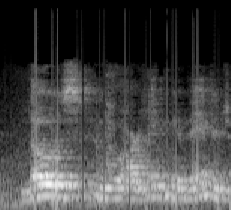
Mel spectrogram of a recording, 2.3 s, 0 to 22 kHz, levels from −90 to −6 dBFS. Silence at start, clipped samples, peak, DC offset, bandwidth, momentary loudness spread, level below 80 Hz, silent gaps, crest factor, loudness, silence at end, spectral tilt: 0 s; under 0.1%; -4 dBFS; under 0.1%; 9.4 kHz; 11 LU; -50 dBFS; none; 18 dB; -22 LUFS; 0 s; -7 dB/octave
